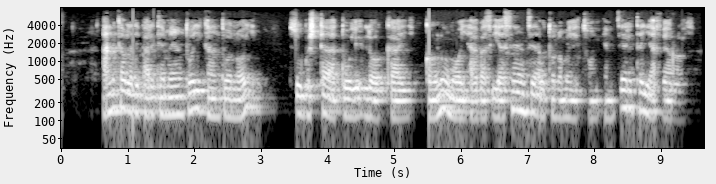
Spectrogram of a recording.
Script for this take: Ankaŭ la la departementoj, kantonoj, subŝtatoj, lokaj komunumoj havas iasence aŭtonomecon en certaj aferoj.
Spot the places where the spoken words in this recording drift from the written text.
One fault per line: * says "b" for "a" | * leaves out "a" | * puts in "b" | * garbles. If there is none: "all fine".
* leaves out "la"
